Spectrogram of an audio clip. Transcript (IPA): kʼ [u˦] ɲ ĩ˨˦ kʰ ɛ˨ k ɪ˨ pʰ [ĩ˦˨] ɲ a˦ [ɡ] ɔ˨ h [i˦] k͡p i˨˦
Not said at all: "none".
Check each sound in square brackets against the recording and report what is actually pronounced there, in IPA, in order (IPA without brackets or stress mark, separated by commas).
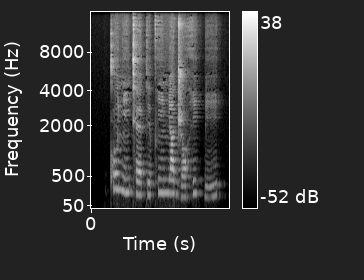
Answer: o˦, ĩ˦, d͡ʒ, i˦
